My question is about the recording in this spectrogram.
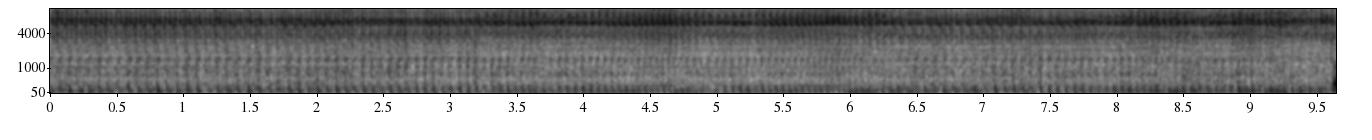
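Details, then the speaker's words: Honda CG125 motorcycle engine with smoke from the breather pipe (blow-by): busy mechanical clatter over steady idle with loud ticking on top; worn, noisy engine, little white smoke at silencer, cause not yet confirmed before opening it up. "कि इसके engine की आवाजें आ रही है FICCI काफी ज्यादा आवाज है"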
